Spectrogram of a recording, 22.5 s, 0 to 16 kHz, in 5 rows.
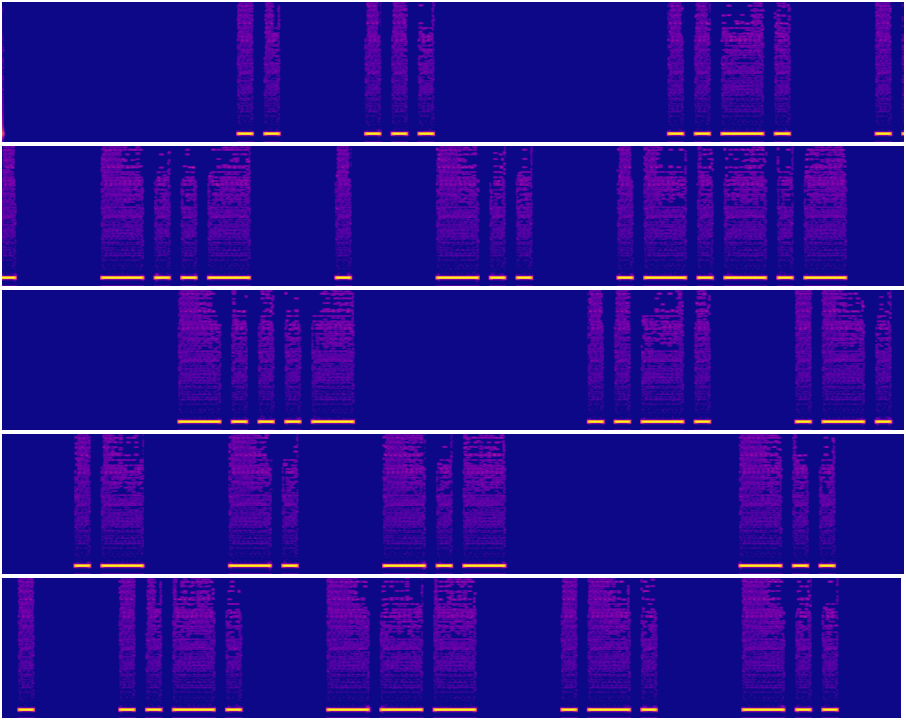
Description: Morse code, heard as a keyed tone, about 18 wpm, spaced as for 12 wpm, 1000 Hz. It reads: IS FIXED. <BT> FRANK DEFORD
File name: qotdfiles / 12wpm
